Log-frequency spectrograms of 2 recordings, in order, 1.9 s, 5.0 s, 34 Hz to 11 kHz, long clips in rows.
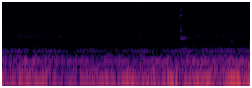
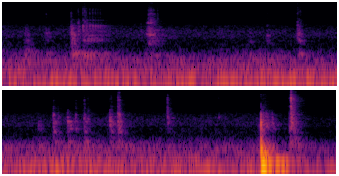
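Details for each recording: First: Marantz 6100 turntable after fixing the popping noise: low, quiet speaker rumble with only two faint ticks as the motor engages and clicks off at runout; no pop, grounding connector hooked up. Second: Marantz 6100 turntable: soft clicks as the tonearm returns to its cradle, then a pop/thump through the speaker as the motor shuts off; suspected culprit is the 0.047 µF 125 VAC capacitor on the motor; there is no muting circuit.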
